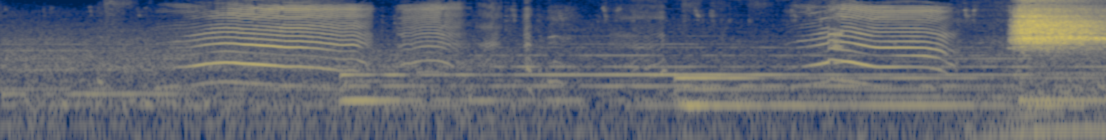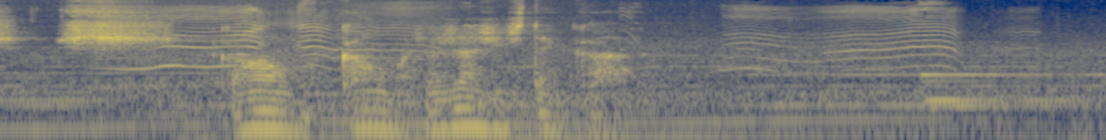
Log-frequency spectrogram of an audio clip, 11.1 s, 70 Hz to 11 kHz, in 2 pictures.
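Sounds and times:
one-year-old baby boy crying at home: 0.7s - 11.0s
speech: 6.8s - 8.8s.

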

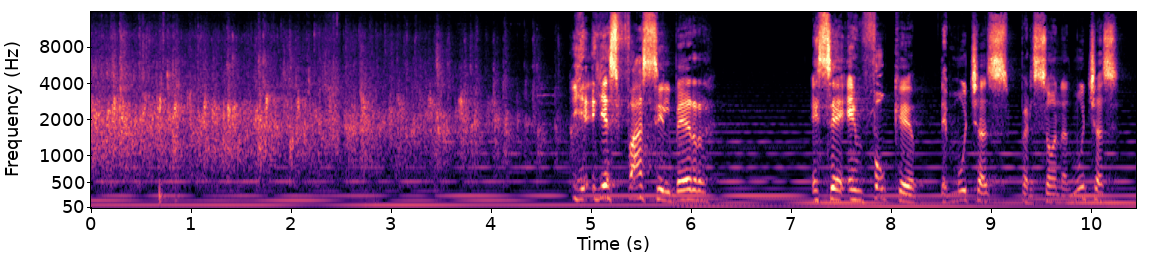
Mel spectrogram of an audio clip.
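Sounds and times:
crowd clapping: 0.0s - 5.0s
speech: 4.8s - 6.3s, 7.2s - 10.4s.

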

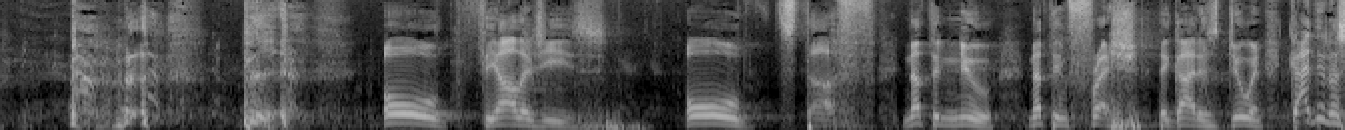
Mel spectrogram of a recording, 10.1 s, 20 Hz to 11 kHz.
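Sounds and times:
person coughing: 0.1s - 2.5s
speech: 0.8s - 1.2s, 2.9s - 4.4s, 5.1s - 10.0s.

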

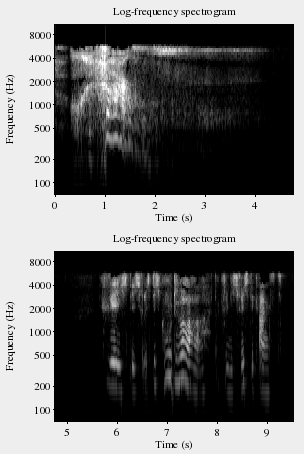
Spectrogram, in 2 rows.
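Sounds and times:
person imitating a lion's roar: 0.3s - 4.2s
speech: 0.7s - 1.7s, 5.8s - 9.4s.

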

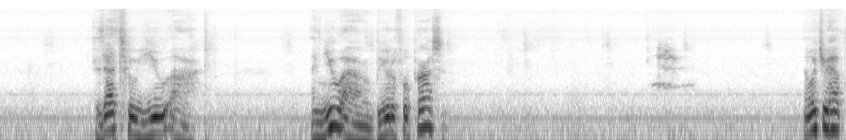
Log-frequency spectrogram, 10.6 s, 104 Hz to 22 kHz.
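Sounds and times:
low hum: 0.0s - 10.5s
speech: 1.2s - 2.6s, 3.9s - 5.7s, 10.1s - 10.5s
house cat meowing: 8.1s - 8.8s.

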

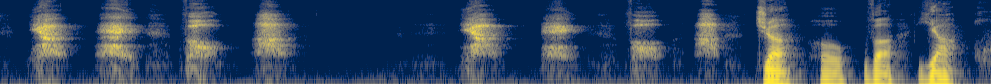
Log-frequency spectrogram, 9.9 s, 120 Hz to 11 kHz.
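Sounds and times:
voice making breathy inhale and exhale sounds: 0.0s - 3.1s, 4.6s - 7.4s
speech: 7.6s - 9.6s.

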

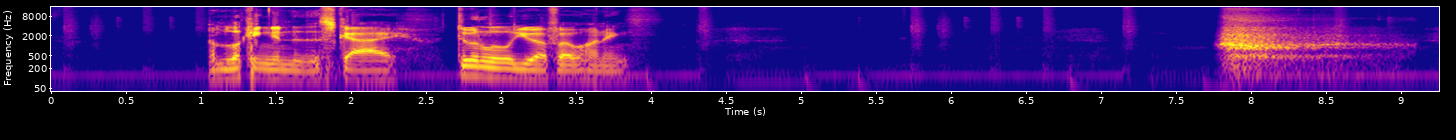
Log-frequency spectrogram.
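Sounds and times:
speech: 1.0s - 4.0s
short breath puffs: 4.3s - 4.9s, 6.4s - 9.2s
deep exhale during a counted box-breathing exercise in a backyard: 7.8s - 9.2s.

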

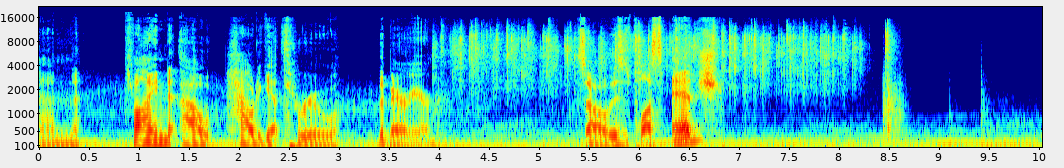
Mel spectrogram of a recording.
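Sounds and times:
speech: 0.1s - 4.3s, 5.4s - 6.9s
action die and two challenge dice rattling: 3.9s - 8.7s.

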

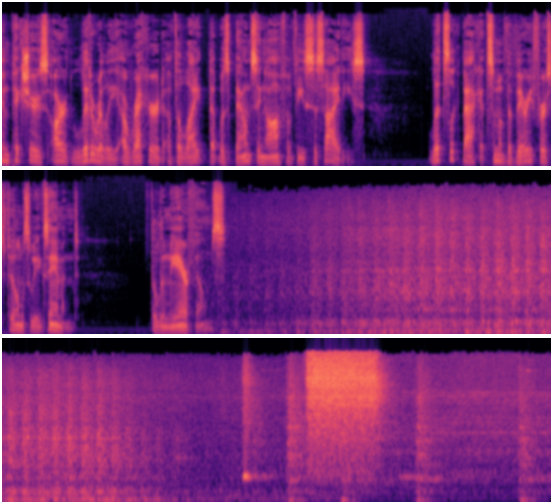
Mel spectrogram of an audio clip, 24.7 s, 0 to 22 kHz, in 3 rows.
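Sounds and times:
speech: 0.0s - 5.5s, 6.4s - 9.4s, 10.5s - 11.7s
steam locomotive train arriving at a station chugging: 11.2s - 24.6s
hissing steam from a steam locomotive: 12.7s - 24.6s
short metallic clanks: 24.2s - 24.6s.

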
